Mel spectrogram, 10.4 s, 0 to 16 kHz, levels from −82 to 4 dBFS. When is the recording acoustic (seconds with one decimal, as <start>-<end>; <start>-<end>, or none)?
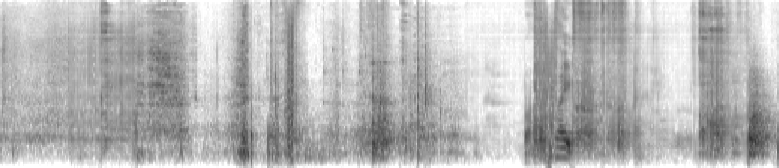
0.0-0.9; 1.8-6.2; 10.0-10.4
